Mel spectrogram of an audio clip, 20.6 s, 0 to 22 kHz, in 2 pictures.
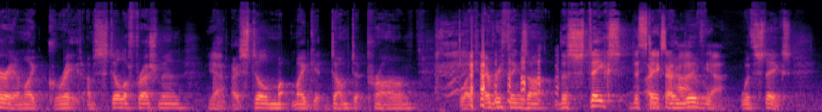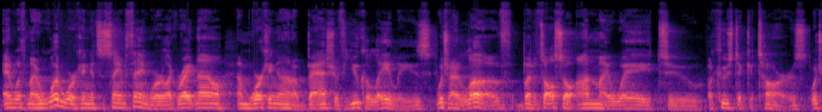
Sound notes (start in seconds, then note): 5.4 laughing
